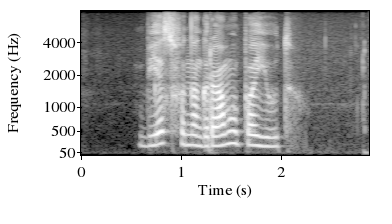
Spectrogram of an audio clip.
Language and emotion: Russian, neutral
